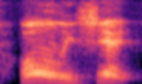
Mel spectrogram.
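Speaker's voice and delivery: high, loud laughing disbelief; stunned by the fifty-one point line; shocked. Real, not acted. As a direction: gasp out real shock.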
